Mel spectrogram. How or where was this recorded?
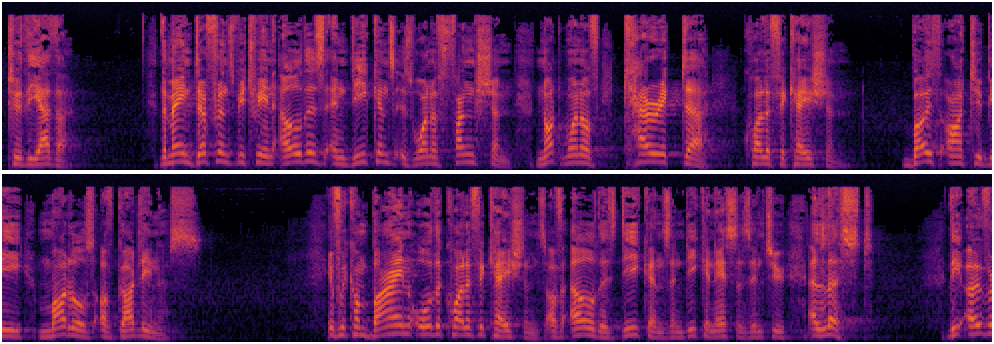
large echoing room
